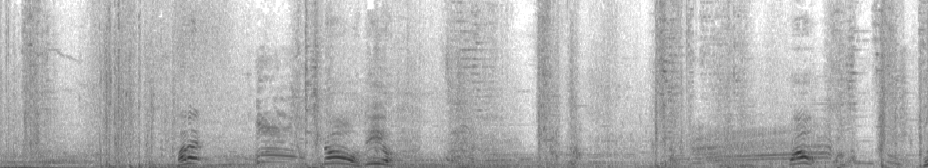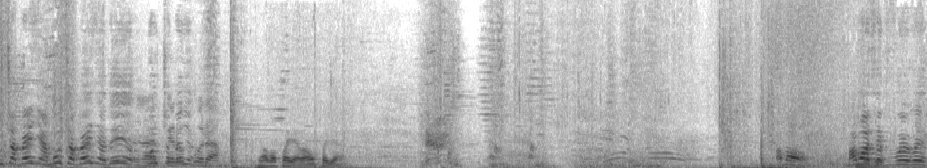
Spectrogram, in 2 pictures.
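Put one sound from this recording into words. Swords clash and explosions boom in a video game.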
